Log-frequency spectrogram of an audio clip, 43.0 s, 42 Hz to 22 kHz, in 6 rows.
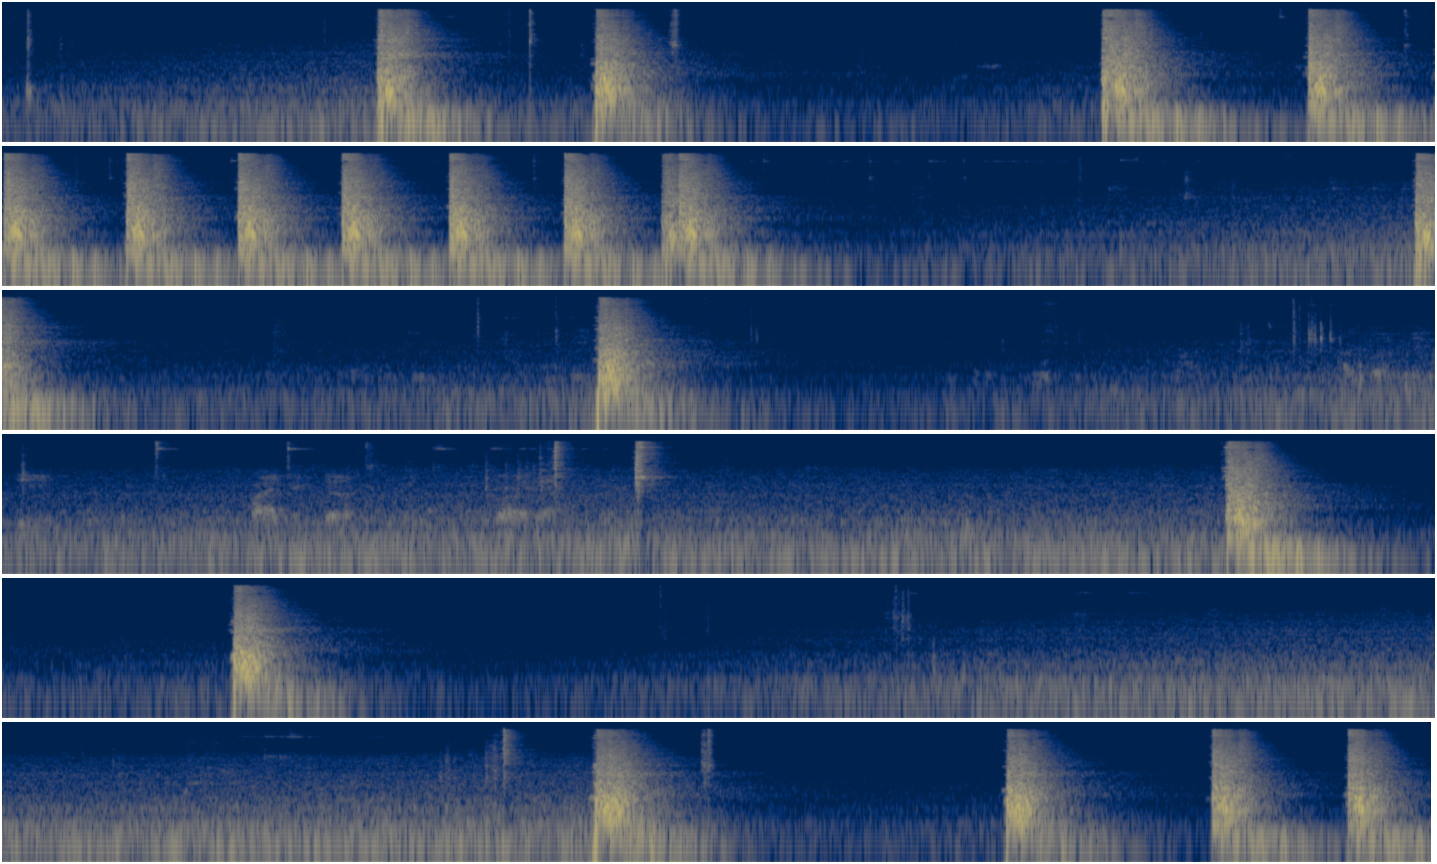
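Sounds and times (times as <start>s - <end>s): pistol shots: 1.8s - 2.4s, 3.0s - 3.5s, 5.5s - 11.0s, 14.2s - 14.8s, 17.3s - 17.9s, 27.6s - 28.3s, 29.8s - 30.5s, 38.8s - 39.5s, 40.8s - 42.9s
loud sharp bangs: 1.8s - 3.5s, 5.5s - 11.0s, 14.2s - 14.9s, 17.3s - 18.0s, 27.6s - 28.4s, 29.8s - 30.6s, 38.8s - 39.3s, 40.8s - 42.9s.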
